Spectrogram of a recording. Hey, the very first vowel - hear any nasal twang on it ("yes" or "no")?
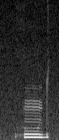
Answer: yes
